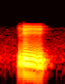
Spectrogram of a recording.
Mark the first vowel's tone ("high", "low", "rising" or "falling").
low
